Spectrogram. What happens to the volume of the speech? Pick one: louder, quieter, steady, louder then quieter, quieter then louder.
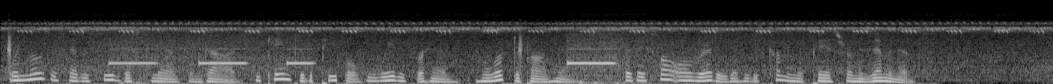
steady.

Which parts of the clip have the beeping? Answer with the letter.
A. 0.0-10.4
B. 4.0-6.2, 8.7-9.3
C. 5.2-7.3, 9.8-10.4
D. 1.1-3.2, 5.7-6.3
D.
